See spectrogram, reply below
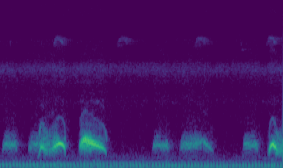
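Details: Spotted dove, a newly wild-caught bird, cooing in the styles locally called gù phóng, gù kèm and gù lăn. Soft, mid-pitched coos come in irregular short groups over a steady low hum.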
